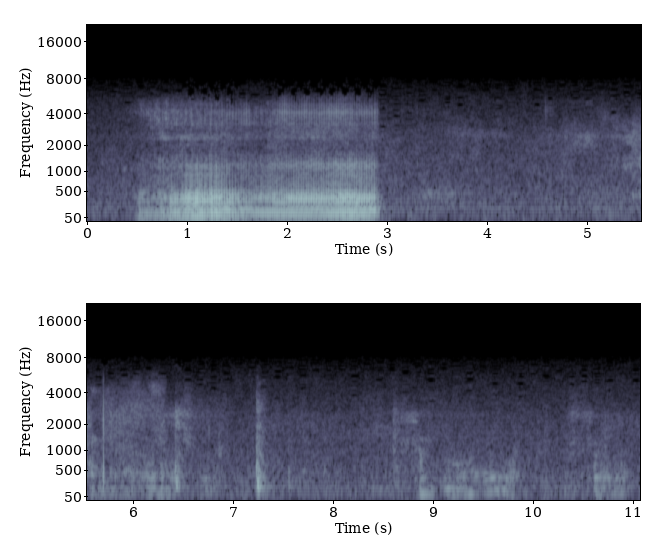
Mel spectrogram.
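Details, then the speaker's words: Sleeping dog (Frank) snoring very oddly: one loud, harsh, growling snore lasting over two seconds, then quiet breathing and faint room sounds; snoring. "he's still snoring his eyes are open he's watching me stop doing that scary"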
